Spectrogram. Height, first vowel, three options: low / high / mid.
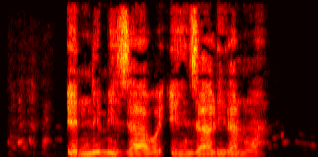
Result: mid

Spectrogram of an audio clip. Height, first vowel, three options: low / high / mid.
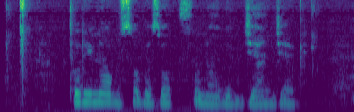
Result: high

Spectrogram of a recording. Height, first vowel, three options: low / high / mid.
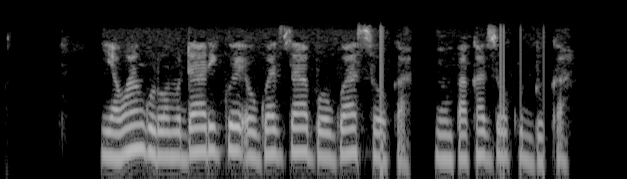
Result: low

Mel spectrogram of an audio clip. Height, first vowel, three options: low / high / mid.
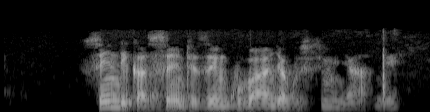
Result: high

